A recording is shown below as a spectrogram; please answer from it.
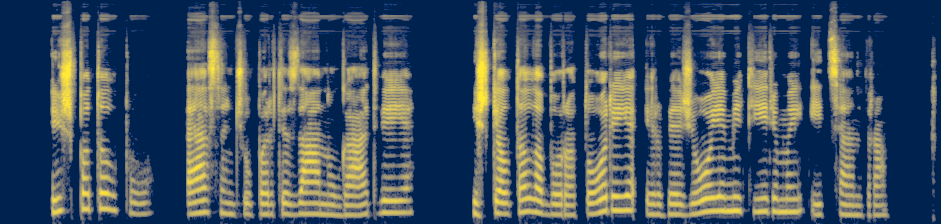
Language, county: Lithuanian, Telšiai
